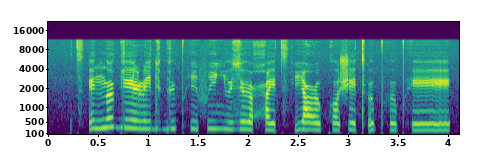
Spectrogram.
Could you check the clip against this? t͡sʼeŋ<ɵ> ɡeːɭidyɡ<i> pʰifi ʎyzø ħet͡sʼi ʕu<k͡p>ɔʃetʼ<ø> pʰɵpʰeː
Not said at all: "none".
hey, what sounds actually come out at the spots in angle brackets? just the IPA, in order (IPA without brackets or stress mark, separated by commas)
œ, y, k, ɵ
